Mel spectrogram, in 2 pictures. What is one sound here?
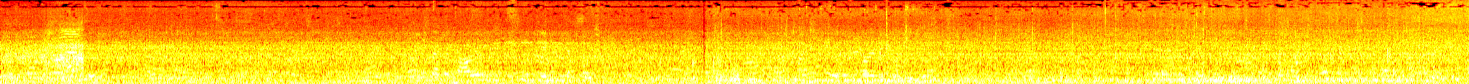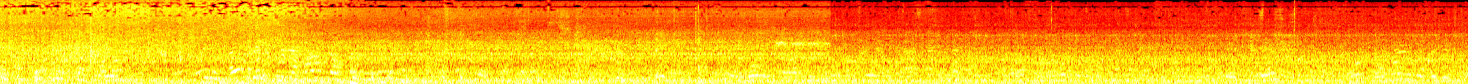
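Engines idle with a low rumble outdoors.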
